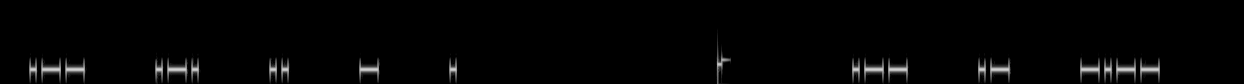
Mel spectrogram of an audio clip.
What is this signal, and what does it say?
Morse code, heard as a keyed tone, about 20 wpm, spaced as for 9 wpm, 700 Hz. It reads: WRITE WAY
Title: 4x Character Spacing - Top 100 Words - 20wpm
